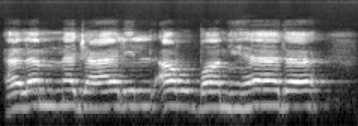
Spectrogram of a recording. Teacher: ترقيق الهمزة مع تفخيم الراء لأن الراء ساكنة وما قبلها مفتوح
